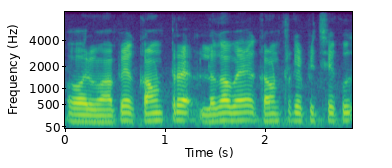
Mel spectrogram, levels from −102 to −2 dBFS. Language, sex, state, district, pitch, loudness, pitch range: Hindi, male, Rajasthan, Bikaner, 150 Hz, -17 LUFS, 140-155 Hz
